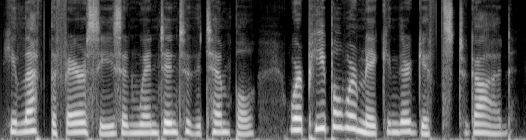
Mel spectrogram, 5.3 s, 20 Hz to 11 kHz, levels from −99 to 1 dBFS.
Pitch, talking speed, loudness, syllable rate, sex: 215 Hz, 195 wpm, -19 LUFS, 5.3 syllables/s, female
